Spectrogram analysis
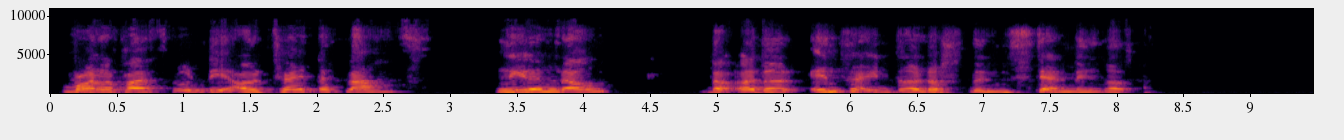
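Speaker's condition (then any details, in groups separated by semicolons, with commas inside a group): Encephalitis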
